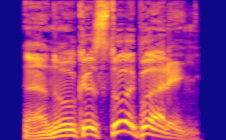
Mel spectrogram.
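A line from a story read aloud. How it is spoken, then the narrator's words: Roaring. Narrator (Russian): взревел Вектор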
